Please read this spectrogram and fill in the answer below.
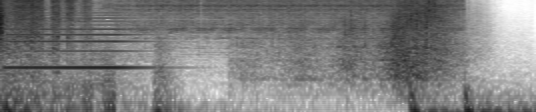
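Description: Edited outro sound effects over a glitch transition: a steady pitched tone fades out about a second and a half in, then a rising rush of noise with deep booms near the end, its hiss cutting off suddenly.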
